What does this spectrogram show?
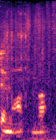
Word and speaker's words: anathema: Yeah, that So yeah, it's pronounced anathema.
